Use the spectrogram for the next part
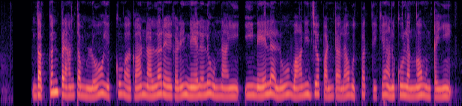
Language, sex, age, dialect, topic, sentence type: Telugu, female, 25-30, Central/Coastal, agriculture, statement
